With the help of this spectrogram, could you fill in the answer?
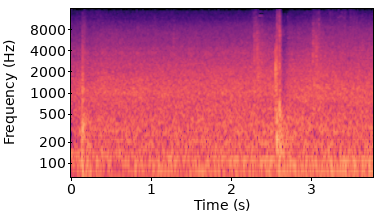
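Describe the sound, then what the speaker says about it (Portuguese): A lowered car's door is unlatched and opened with a couple of sharp clicks and a thunk over a steady background hum, without talking. "deixa eu abrir a porta, o carro aqui."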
